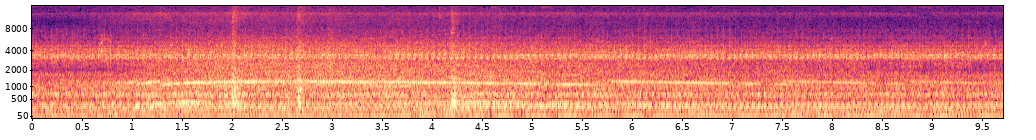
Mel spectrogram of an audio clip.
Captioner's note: video card starts making noise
